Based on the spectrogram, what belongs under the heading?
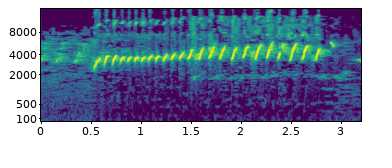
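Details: White-rumped shama of the Medan type in steady song for training other birds: a long, rapid, regular trill of about twenty-five crisp high notes held at nearly one pitch for over two seconds.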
